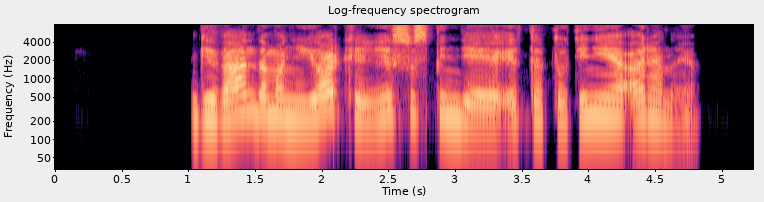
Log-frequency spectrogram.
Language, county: Lithuanian, Vilnius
